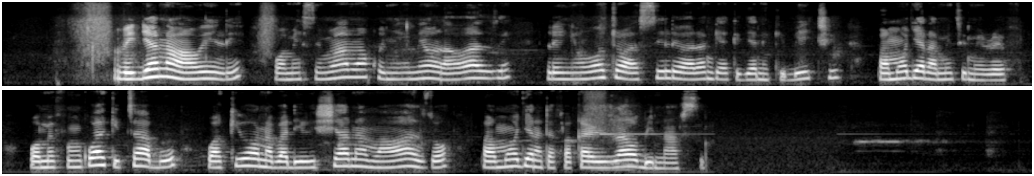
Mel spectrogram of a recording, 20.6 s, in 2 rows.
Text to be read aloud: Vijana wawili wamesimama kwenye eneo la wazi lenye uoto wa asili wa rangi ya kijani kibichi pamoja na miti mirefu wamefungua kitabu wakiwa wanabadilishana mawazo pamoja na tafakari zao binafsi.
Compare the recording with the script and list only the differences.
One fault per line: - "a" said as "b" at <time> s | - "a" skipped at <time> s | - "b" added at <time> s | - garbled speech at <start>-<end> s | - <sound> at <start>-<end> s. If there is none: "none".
none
